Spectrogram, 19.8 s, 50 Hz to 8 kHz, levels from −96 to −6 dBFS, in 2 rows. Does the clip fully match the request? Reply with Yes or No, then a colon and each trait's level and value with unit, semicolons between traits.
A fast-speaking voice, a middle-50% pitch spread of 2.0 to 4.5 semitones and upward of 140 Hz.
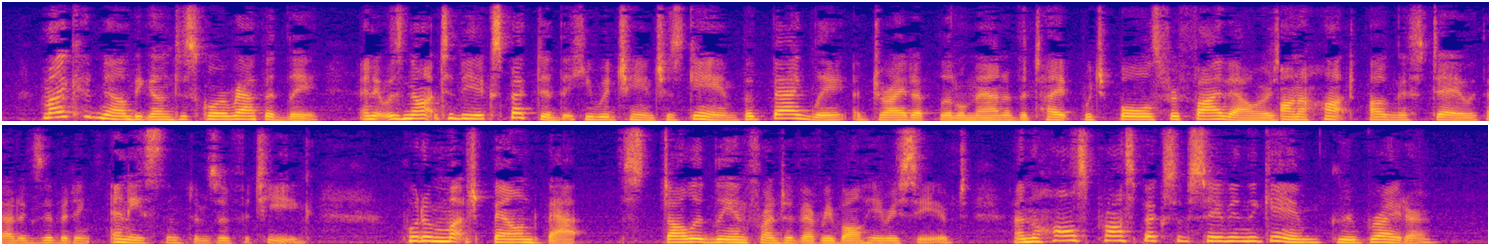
No: fast, 210 wpm; wide, 5.6 semitones; medium, 185 Hz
